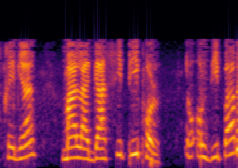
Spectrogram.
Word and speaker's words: Malagasy: En anglais, ça se prononce très bien, Malagasy people. On ne dit pas malgache.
